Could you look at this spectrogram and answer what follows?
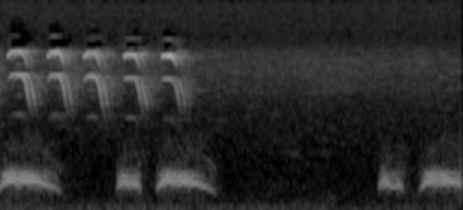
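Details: Decoy spotted dove with a three-note voice, used for trapping in U Minh, Cà Mau, Vietnam: low cooing in a short-long pattern with a long downslurred note, plus a quick series of high thin chirps from another bird at the start.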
